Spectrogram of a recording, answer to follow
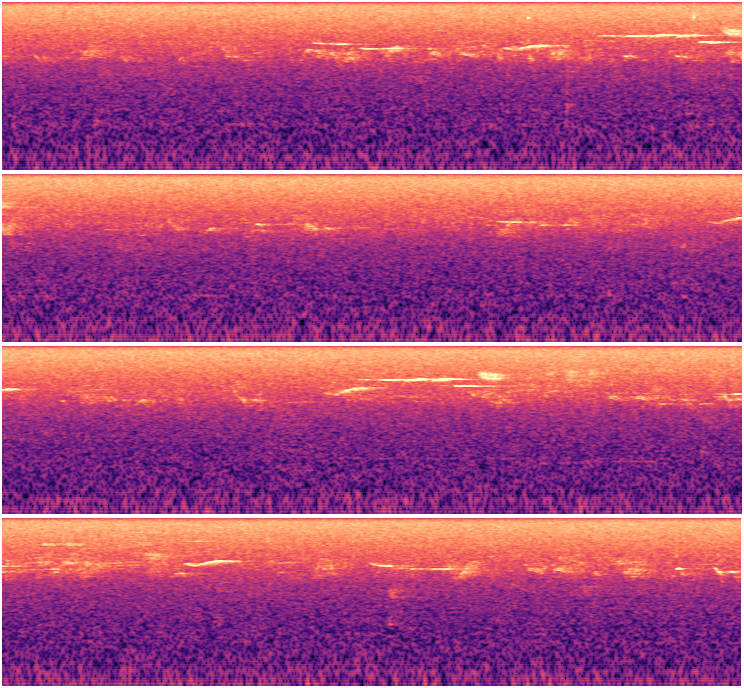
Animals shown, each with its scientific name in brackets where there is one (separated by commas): American Robin (Turdus migratorius), Black-capped Chickadee (Poecile atricapillus), Black-throated Green Warbler (Setophaga virens), Red-eyed Vireo (Vireo olivaceus), Rose-breasted Grosbeak (Pheucticus ludovicianus), Eastern Wood-Pewee (Contopus virens)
